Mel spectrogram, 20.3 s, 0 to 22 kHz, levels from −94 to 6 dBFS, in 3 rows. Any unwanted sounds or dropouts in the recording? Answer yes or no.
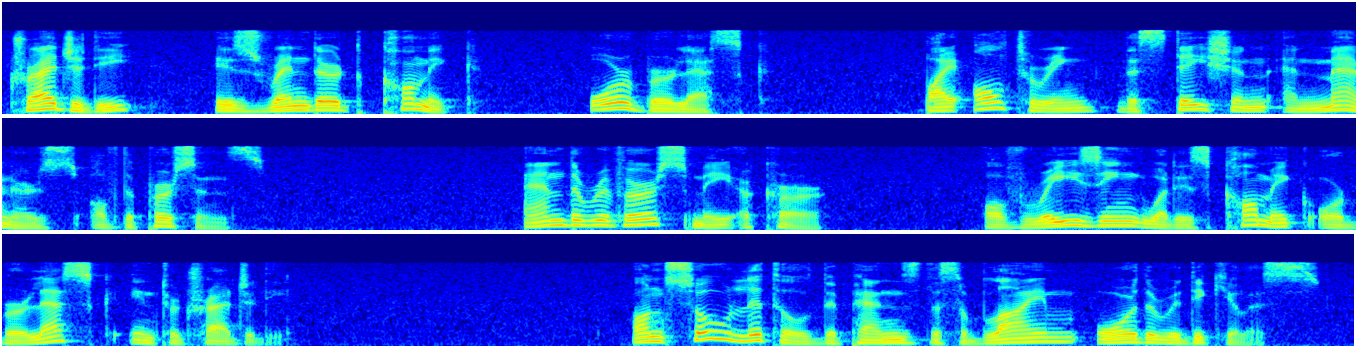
no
